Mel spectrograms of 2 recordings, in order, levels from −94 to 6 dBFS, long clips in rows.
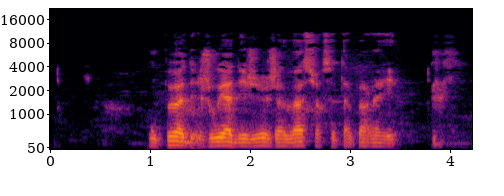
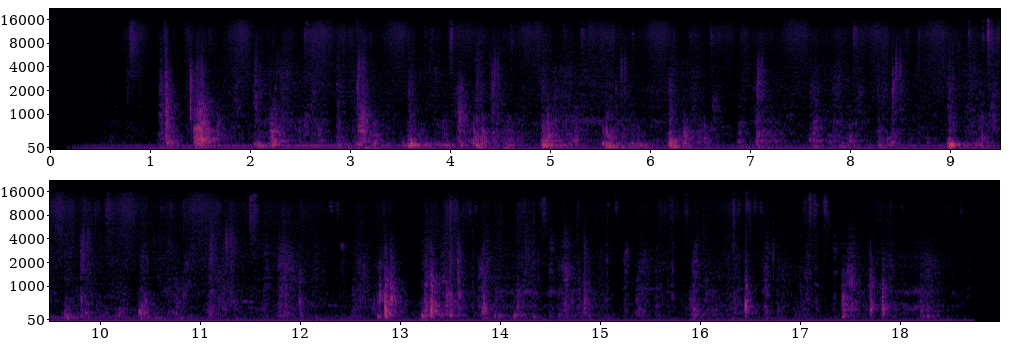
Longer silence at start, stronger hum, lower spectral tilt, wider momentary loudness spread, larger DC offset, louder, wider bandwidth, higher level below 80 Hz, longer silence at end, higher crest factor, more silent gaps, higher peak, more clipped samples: first, 1 s vs 0.05 s; neither; about the same, -4 dB/octave vs -4.5 dB/octave; first, 19 LU vs 11 LU; neither; first, -25 LUFS vs -59 LUFS; second, 11.5 kHz vs 16.5 kHz; first, -64 dBFS vs -72 dBFS; first, 0.2 s vs 0 s; about the same, 22 dB vs 26 dB; neither; first, -6 dBFS vs -32 dBFS; neither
